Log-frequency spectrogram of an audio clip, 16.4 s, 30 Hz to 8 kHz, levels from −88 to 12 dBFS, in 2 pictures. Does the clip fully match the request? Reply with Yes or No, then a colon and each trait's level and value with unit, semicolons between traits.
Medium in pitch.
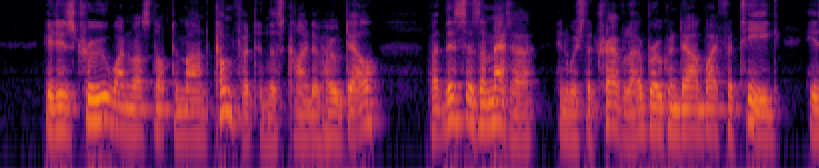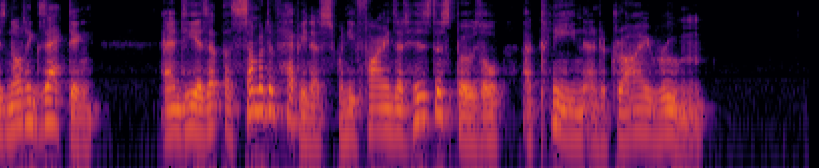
No: low, 110 Hz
